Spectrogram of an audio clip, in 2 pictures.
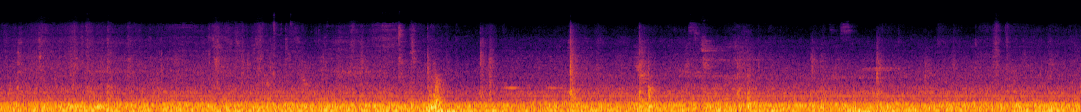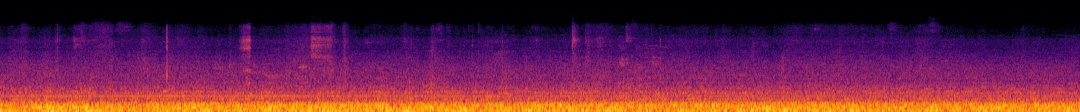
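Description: Sydney electric suburban train running, heard from on board: a steady low rumble with one constant hum over it and scattered clicks and rattles.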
